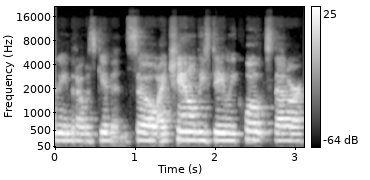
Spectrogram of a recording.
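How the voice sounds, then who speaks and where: A woman talks at a fairly quick pace in a fairly high pitch. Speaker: spiritual author and medium. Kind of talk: interview. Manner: fast.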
